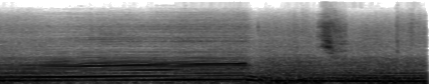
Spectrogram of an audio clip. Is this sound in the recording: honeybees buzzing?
no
